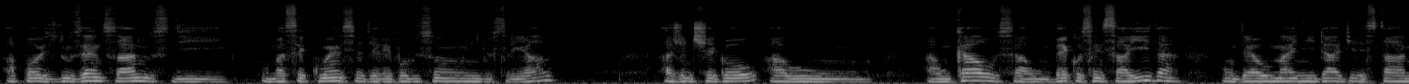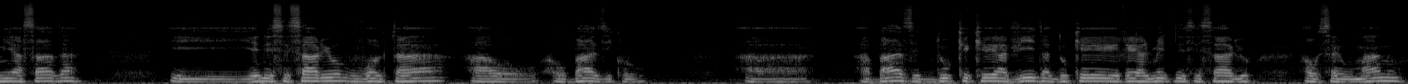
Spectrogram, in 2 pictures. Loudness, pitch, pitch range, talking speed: -36 LUFS, 140 Hz, 130-150 Hz, 105 wpm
